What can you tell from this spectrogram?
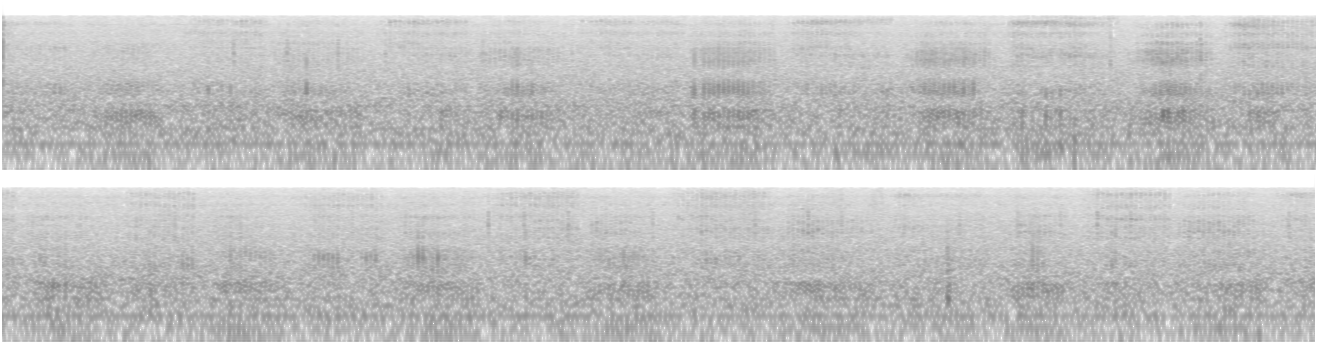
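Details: Ragdoll cat purring on its owner's lap while demanding petting indoors; continuous rumbling purr with soft pulses roughly every second and a half, steady throughout.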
